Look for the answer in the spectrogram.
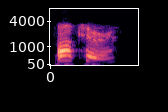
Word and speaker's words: Altur: What's her relationship with her, does she call her master her Altur? – Altur. So I like your pronunciation too.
